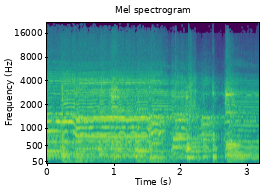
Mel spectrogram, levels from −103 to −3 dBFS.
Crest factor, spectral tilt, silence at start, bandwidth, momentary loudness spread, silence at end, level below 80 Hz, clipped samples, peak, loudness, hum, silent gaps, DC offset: 12 dB; -4 dB/octave; 0 s; over 20 kHz; 5 LU; 0 s; -40 dBFS; under 0.1%; -2 dBFS; -15 LUFS; none; none; under 0.1%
